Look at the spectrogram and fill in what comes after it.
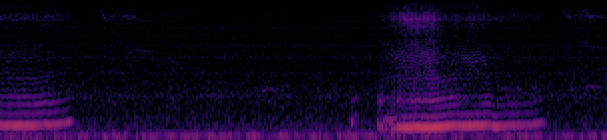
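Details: Domestic cat snoring indoors: a steady, nasal, humming tone with a slight wavering rise, one short breath sound, then a longer drawn-out snore about three seconds later, in a quiet room.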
